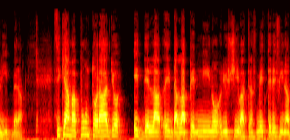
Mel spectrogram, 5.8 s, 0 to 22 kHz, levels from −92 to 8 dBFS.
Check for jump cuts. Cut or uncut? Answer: uncut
